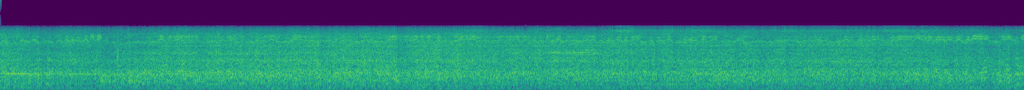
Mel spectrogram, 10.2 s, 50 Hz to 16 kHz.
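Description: Seibu 101-series electric train running along the line, a steady noise of wheels on rail and traction motors heard from on board.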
